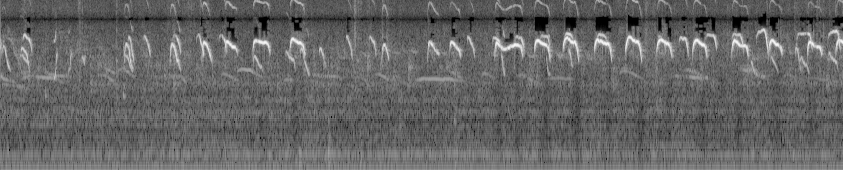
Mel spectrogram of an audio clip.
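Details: Serama chicken chicks giving a rapid run of high, thin peeps, each a short upward-then-downward chirp, repeated about three times a second against a steady low electrical hum.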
